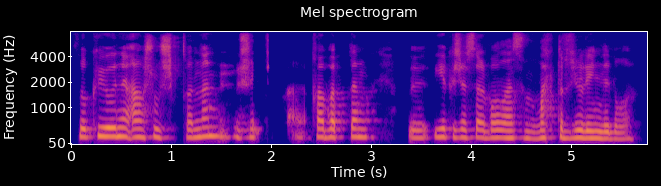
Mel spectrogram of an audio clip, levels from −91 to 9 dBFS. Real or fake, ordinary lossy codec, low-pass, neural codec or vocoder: fake; none; none; codec, 16 kHz, 2 kbps, FreqCodec, larger model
